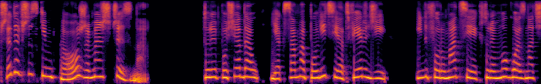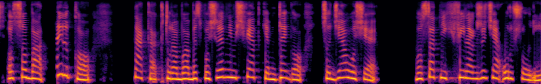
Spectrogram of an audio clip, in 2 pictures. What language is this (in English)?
Polish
